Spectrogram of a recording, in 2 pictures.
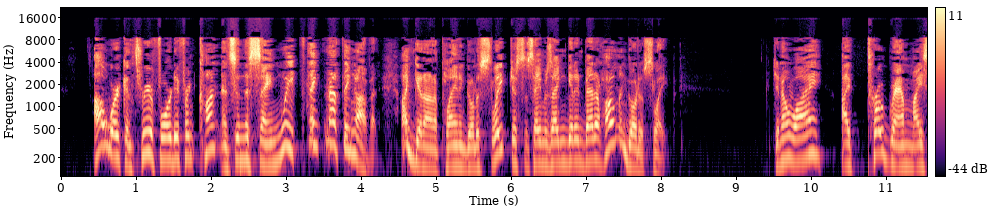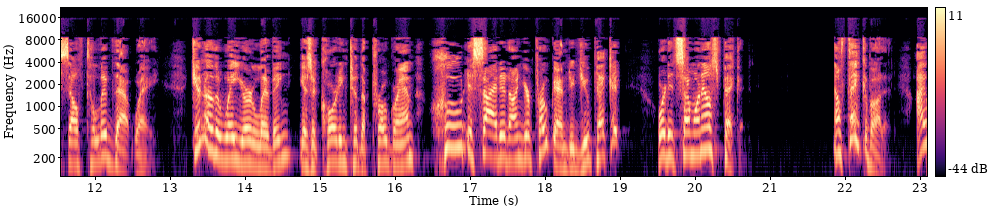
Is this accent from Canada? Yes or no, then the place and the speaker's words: yes; Ontario, Canada; I was born and raised in Northern Ontario in Canada.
